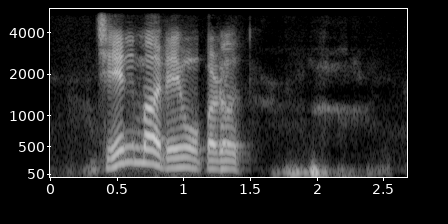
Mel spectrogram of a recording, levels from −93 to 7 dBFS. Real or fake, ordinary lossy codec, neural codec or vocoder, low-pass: fake; AAC, 48 kbps; codec, 16 kHz, 0.8 kbps, ZipCodec; 5.4 kHz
